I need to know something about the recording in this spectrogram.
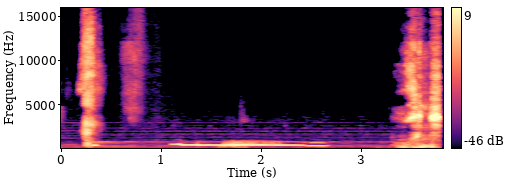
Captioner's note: whimpers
